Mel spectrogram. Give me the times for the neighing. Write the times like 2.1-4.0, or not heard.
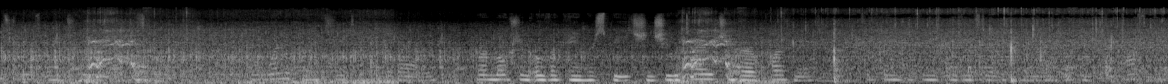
0.7-2.0, 6.7-8.0.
